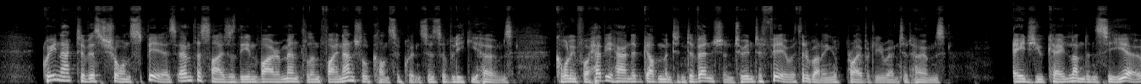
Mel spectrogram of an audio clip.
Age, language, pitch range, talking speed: 40-59, English, 115-160 Hz, 165 wpm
